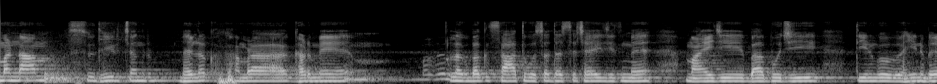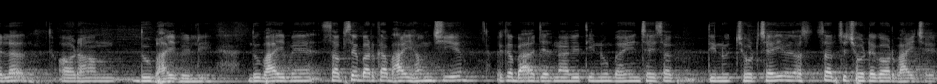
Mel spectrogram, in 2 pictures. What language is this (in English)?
Maithili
